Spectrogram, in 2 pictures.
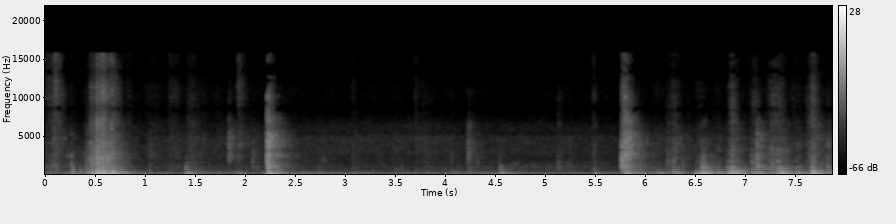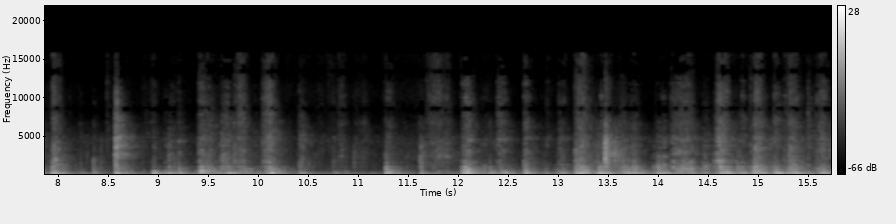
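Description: Chisel scraping old glazing putty out of a wooden window sash, with two sharp knocks in the first few seconds, then short, quick scraping strokes that come thick and fast from about six seconds in. The putty is coming off easily.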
